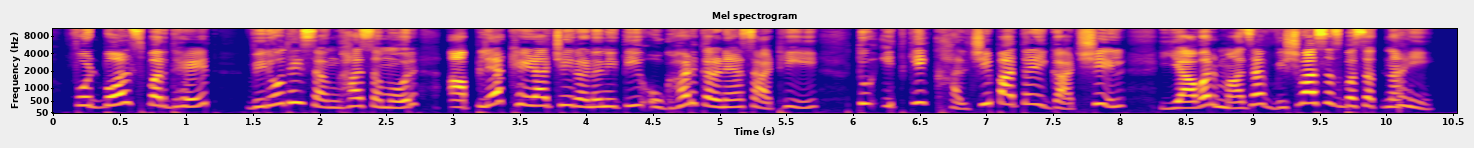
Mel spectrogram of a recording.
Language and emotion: Marathi, angry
